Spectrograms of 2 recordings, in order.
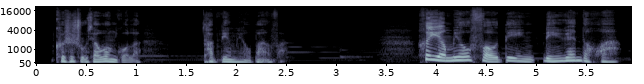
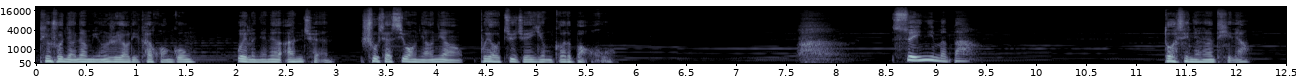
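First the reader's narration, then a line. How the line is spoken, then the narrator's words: Flat, detached. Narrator (Chinese): 黑影……淡淡的说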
